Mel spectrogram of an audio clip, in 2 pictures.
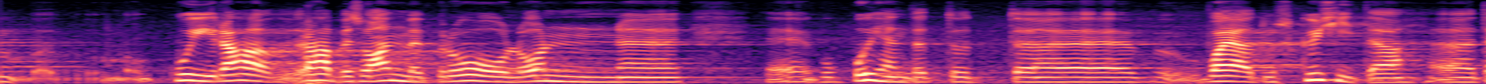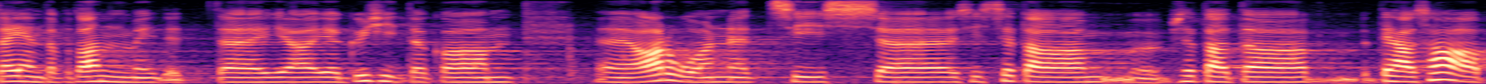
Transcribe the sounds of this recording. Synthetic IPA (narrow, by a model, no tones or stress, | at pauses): kujɾɑɦɑrɑɦɑpe̞suɑnd̪me̞byɾo̞ːlo̞n | kupɤɦje̞nd̪̥ɑt̪ːˑud̪̥ | vɑjɑd̪̥uskysʲid̪̥ɑt̪æje̞nd̪ɑvɑd̪ɑnd̪me̞jd̪e̞t̪ːˑjɑjɑkysʲid̪̥ɑkɑ | ɑɾuɑnːet̪sissisːe̞d̪̥ɑse̞d̪̥ɑt̪ɑt̪e̞ɦɑsɑːb̥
